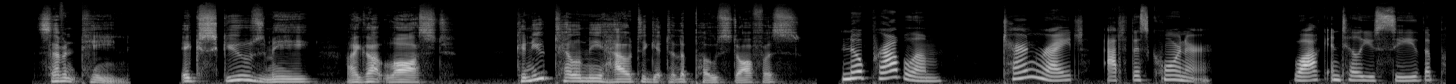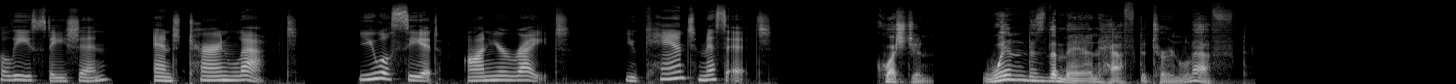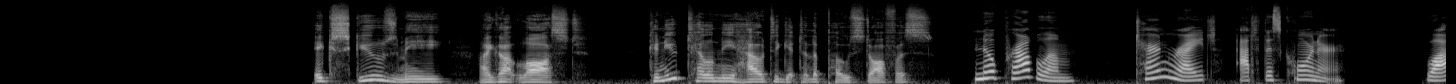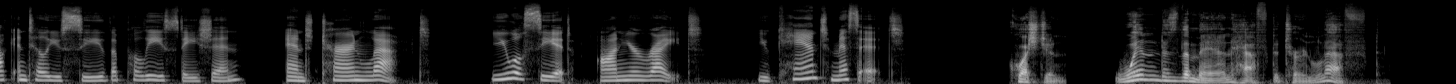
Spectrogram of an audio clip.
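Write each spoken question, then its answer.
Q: Question. When does the man have to turn left?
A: When he sees the police station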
